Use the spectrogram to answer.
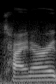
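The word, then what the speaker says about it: Tighnari: have been conria i guess it's tynari the g is silent he probably wasn't telling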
